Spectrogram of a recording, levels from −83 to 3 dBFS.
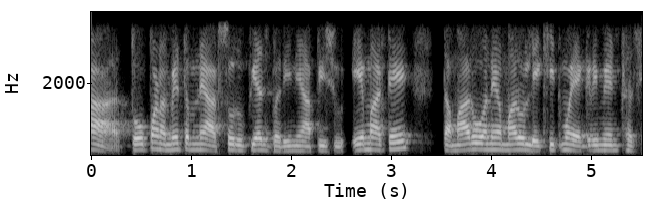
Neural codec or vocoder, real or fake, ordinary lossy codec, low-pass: none; real; none; 3.6 kHz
